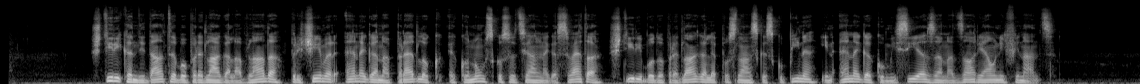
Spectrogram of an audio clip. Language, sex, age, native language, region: Slovenian, male, 30-49, Slovenian, Savinja region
